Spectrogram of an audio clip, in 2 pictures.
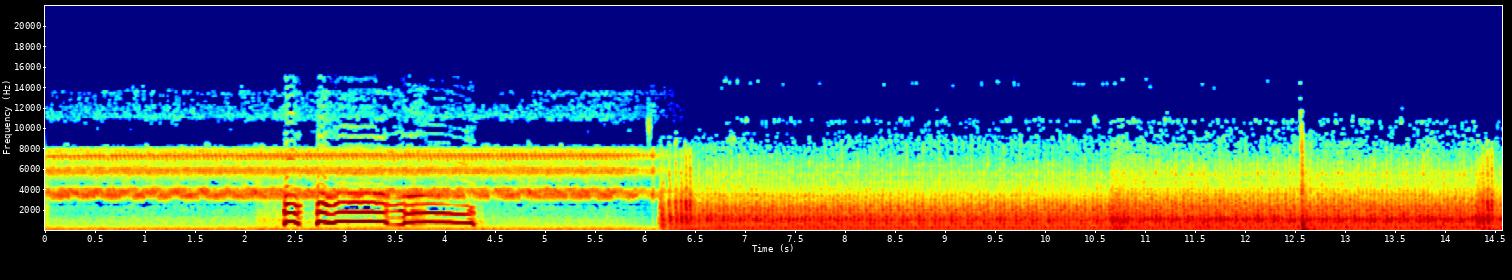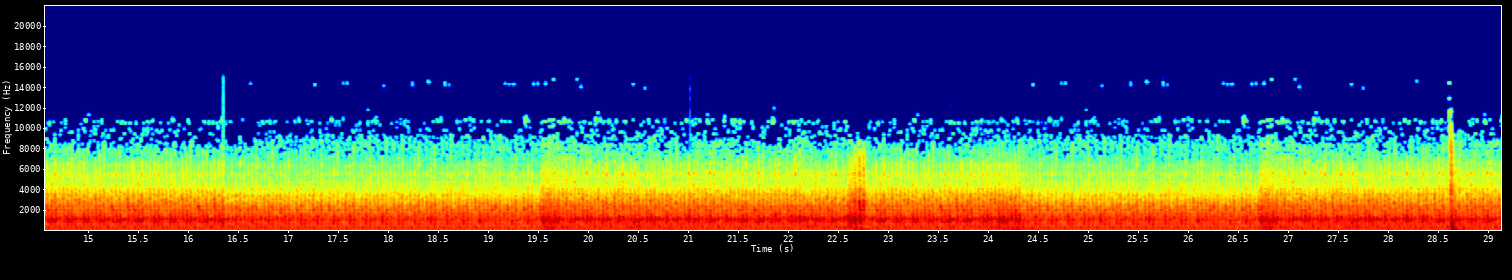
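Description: A rooster crows once, about two to four seconds in, over a steady high-pitched background. From about six seconds a small diesel-type engine runs steadily with a knocking chug and a few sharp clicks, the running sound of the DIY model tractor.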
